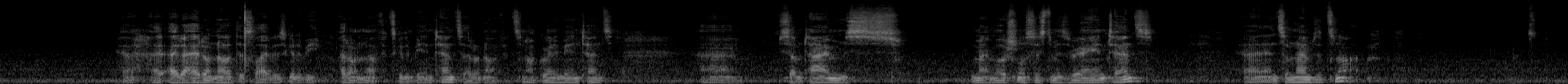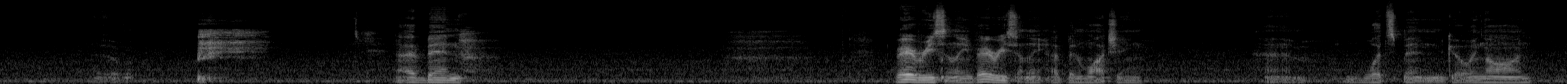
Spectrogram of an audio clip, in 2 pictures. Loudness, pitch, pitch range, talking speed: -37 LUFS, 95 Hz, 90-105 Hz, 110 wpm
